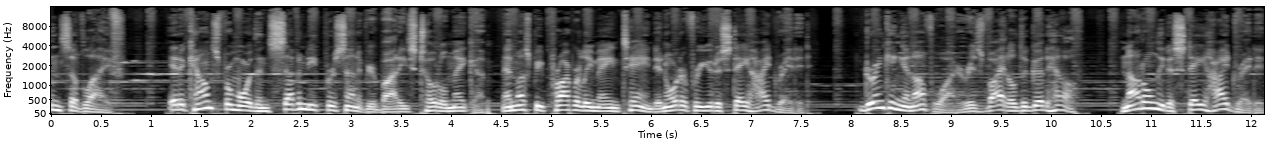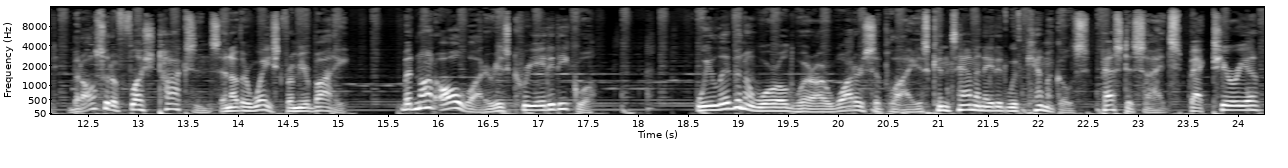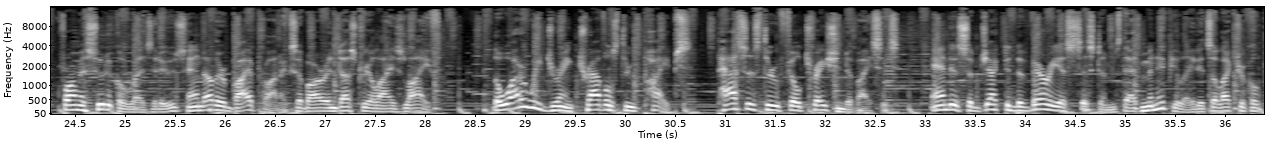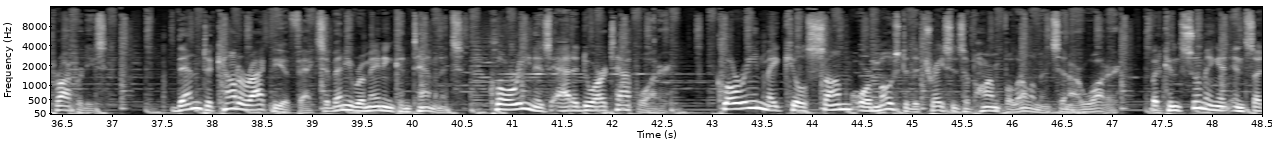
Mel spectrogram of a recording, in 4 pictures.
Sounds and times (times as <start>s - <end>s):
Speech: 0.0s - 17.6s, 18.6s - 37.0s, 37.6s - 48.5s
Music: 0.0s - 48.5s.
